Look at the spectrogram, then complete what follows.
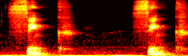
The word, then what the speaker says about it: sink: 영어에서 N과 K로 끝나면 원래 N은 니은이고 K는 키읔이잖아요. 니은 키읔이 아니라 N과 K가 이렇게 만나면 원래는 따로따로 이렇게 되는 건데, N과 K가 만나면 이 N을 우리가 이응으로 인식을 해서 발음을 하게 됩니다. 그래서 요 N이 니은이 아니고 이응으로 가는 거예요. 그리고 K는 그냥 이렇게 됩니다. 그래서 이거는 sink 이렇게 읽을 수 있어요.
